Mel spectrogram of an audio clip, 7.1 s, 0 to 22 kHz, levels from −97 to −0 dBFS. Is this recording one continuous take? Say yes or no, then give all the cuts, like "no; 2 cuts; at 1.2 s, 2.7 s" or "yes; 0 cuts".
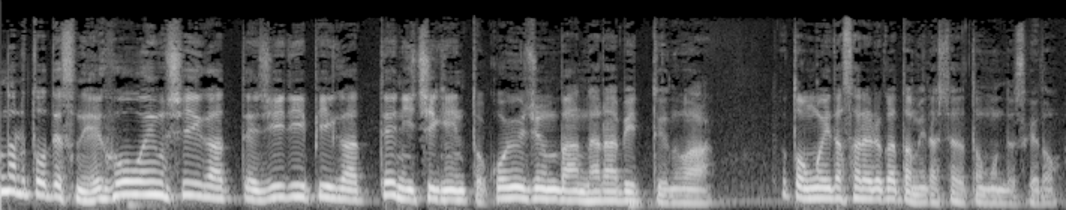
yes; 0 cuts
